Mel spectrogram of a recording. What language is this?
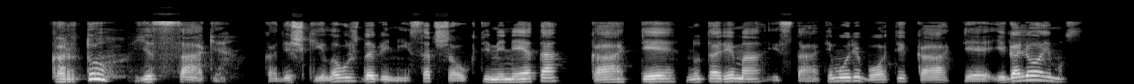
Lithuanian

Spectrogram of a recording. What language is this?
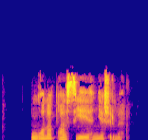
Bashkir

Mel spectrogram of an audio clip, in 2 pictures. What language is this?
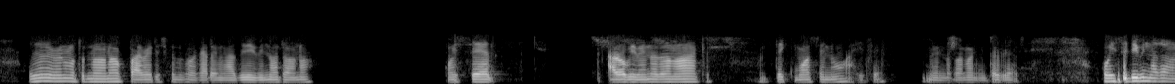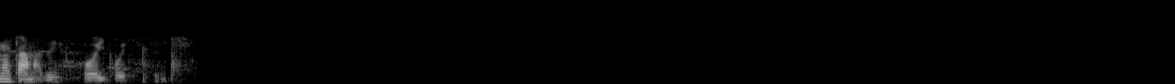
Assamese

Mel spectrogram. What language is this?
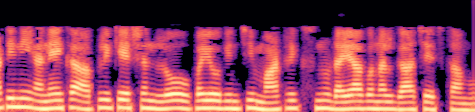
Telugu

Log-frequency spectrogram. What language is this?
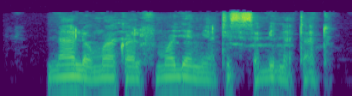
Swahili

